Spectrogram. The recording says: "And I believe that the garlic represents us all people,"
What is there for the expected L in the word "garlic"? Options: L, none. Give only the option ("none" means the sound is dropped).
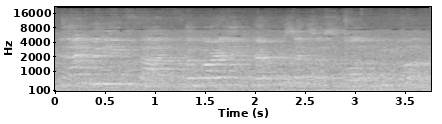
none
